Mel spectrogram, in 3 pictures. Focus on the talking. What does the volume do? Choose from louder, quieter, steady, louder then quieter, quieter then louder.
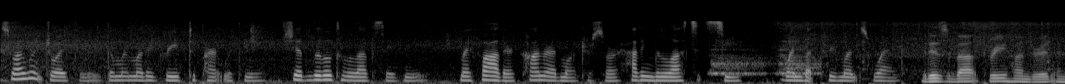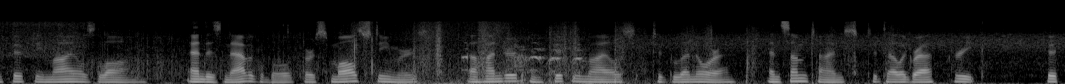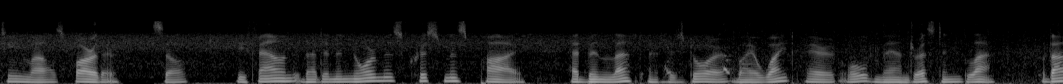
steady.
